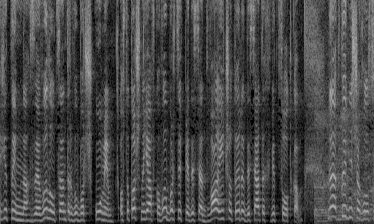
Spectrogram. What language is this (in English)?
Ukrainian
